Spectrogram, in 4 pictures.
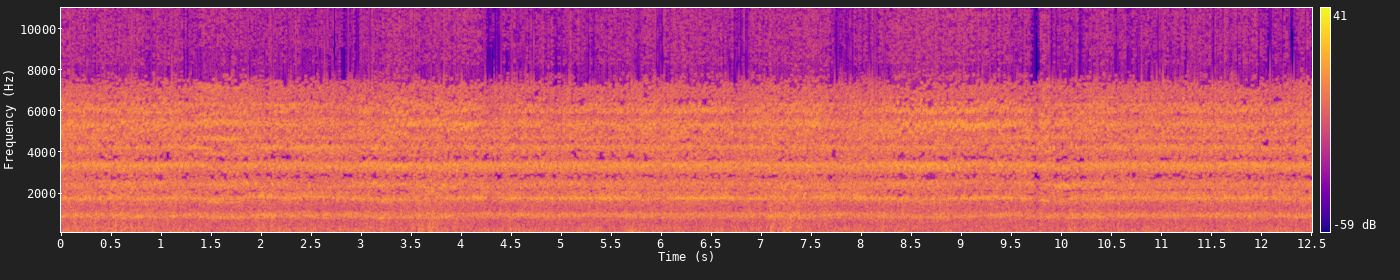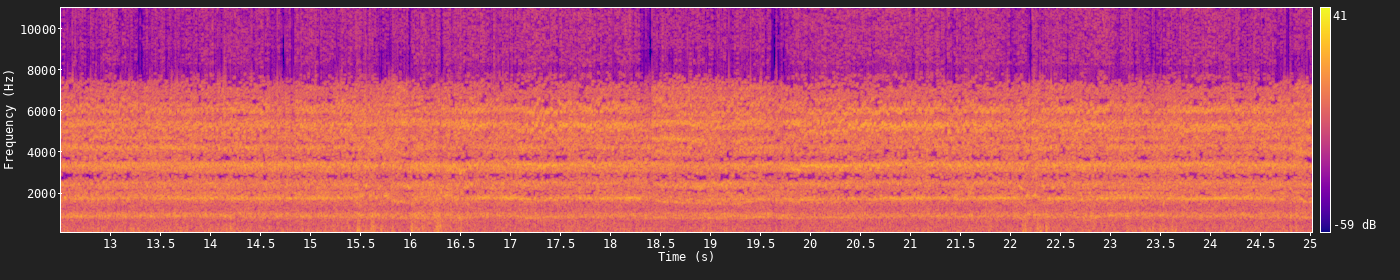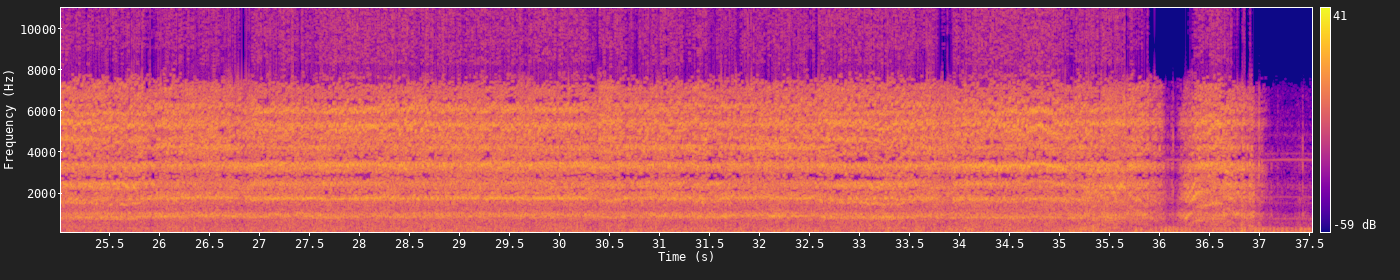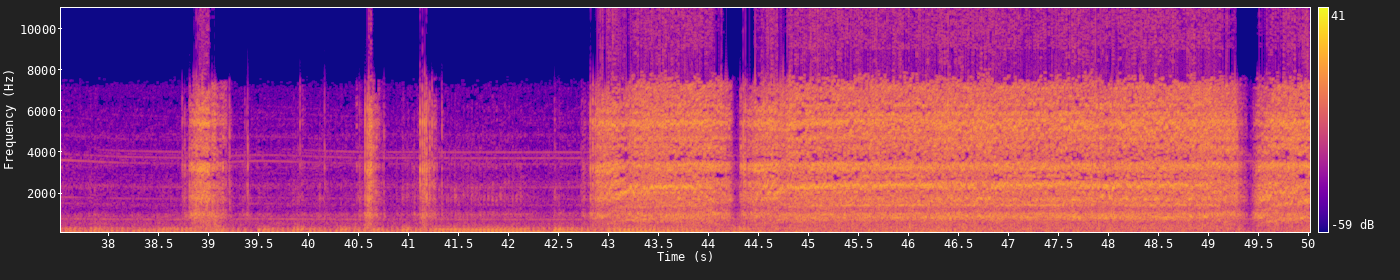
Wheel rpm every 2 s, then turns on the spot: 230, 220, 230, 230, 220, 230, 230, 240, 220, 220, 220, 230, 220, 230, 230, 230, 220, 200, 50, 20, 10, 70, 150, 200, 160.
none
